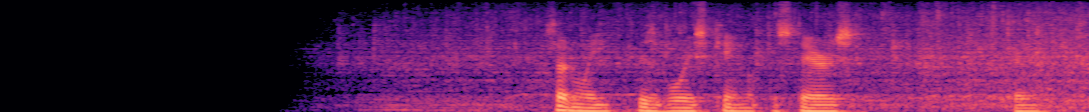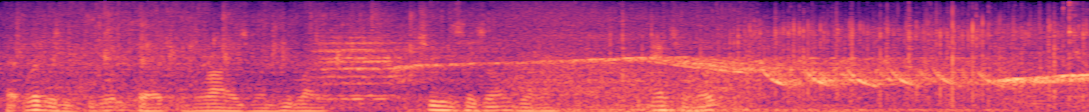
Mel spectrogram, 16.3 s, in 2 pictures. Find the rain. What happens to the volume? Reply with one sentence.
The loudness of the rain goes up.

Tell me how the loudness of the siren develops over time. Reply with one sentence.
The volume of the siren goes up.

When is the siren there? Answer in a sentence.
You can hear the siren from 11.1 to 16.2 s.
